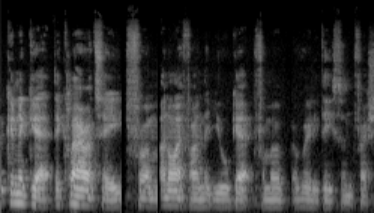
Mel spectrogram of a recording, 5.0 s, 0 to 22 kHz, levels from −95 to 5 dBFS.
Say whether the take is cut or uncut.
cut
